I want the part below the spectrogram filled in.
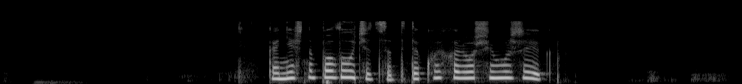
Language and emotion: Russian, positive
